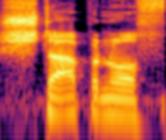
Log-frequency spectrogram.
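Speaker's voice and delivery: Steppenwolf said as SHTOP-en-wolf; copied correct pronunciation. Shown as a demonstration. Host tries guest's version, Steppenwolf as Shtoppenwolf. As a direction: echo Steppenwolf with a "shtop" start. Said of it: "knowing that it's pronounced Steppenwolf".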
